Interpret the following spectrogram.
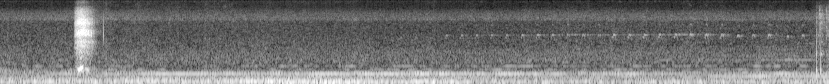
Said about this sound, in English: A big sneeze right there.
